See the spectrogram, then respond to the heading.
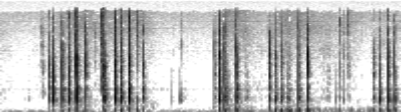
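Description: A box is tapped with silicone rubber pads worn on the fingertips. Rapid, soft, dull taps come in three quick bursts, with a mid-pitched, hollow tone and very little ring.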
